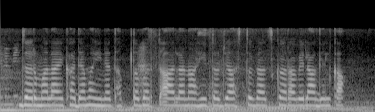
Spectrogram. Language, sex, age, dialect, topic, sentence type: Marathi, female, 18-24, Northern Konkan, banking, question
